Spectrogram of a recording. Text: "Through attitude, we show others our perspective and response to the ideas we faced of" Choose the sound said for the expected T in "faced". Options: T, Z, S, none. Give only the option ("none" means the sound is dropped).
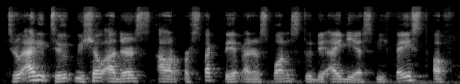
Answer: T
